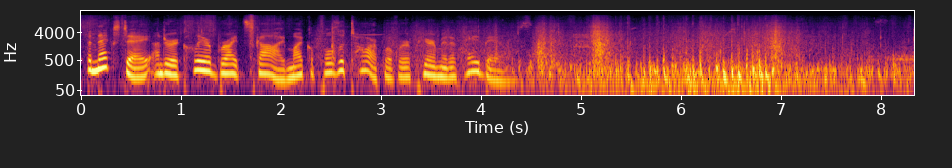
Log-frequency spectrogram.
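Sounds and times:
speech: 0:00.0 - 0:04.8
herd of wild horses galloping past: 0:02.2 - 0:08.3.

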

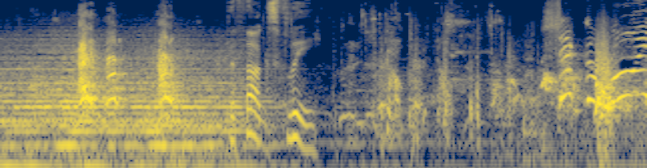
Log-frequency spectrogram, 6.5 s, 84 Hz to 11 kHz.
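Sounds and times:
dogs barking, a Jack Russell terrier among them, freed from cages: 0:00.2 - 0:02.1, 0:03.9 - 0:06.4
speech: 0:02.6 - 0:03.3.

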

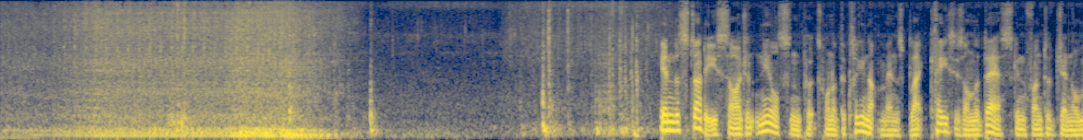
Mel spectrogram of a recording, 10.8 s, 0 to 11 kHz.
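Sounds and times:
car engine and road rumble as a car pulls up and parks: 0:00.0 - 0:06.7
speech: 0:06.6 - 0:10.8.

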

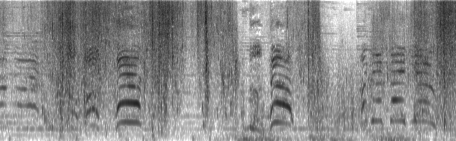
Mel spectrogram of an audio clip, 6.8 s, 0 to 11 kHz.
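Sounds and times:
man running from a beach into cold water splashing: 0:00.6 - 0:03.7, 0:06.1 - 0:06.8
speech: 0:03.8 - 0:06.8.

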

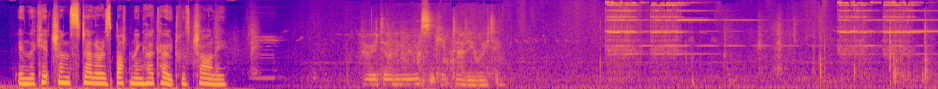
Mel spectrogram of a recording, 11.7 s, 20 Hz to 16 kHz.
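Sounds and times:
low noise: 0:00.0 - 0:11.7
speech: 0:00.2 - 0:03.3, 0:04.5 - 0:06.4
telephone bell ringing: 0:07.6 - 0:11.7.

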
